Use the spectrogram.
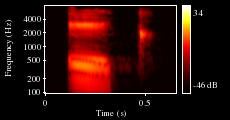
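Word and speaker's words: एक: But while you pronounce the word, you should pronounce this word like egg. The last letter should be pronounced like half letter. Ka becomes ik. Okay? A ka ek.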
